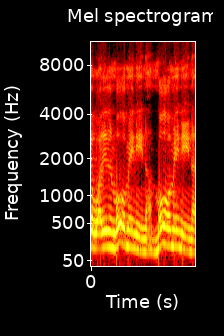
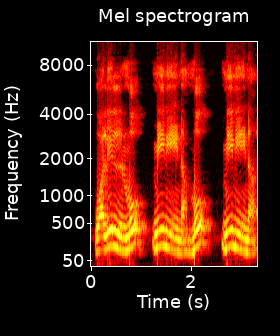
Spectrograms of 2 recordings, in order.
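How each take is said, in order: First: वालिल मोमिनीना with a bouncing echo vowel after मो; mistaken qalqala. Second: Slow वालिल मोमिनीना with a dead stop after मो; jolted hamza. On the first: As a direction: run मो into मिनीना with a wrong bounce on the hamza. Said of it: "हमज़ा में कलकला कर देते हैं". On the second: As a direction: catch the hamza sharply so the voice halts before मिनीना. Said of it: "ये झटका है". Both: Shown as a demonstration.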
